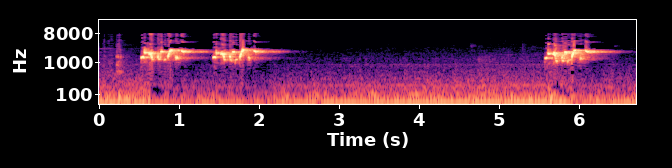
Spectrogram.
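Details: Mandali bulbul giving three bright, bubbling warbled phrases, two back to back and one after a four-second pause, with a light background hiss.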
